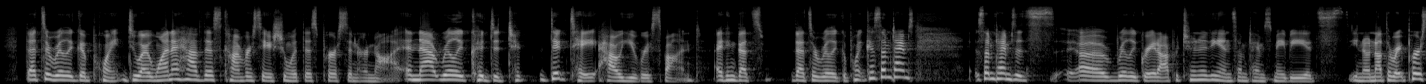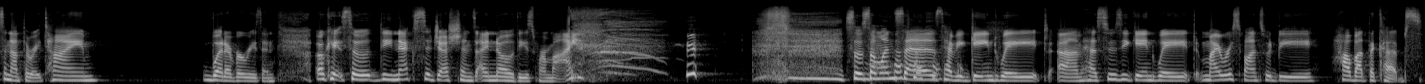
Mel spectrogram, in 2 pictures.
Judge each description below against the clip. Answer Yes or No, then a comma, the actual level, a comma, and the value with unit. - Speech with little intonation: No, average, 4.1 semitones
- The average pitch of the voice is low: No, high, 195 Hz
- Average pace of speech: Yes, average, 185 wpm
